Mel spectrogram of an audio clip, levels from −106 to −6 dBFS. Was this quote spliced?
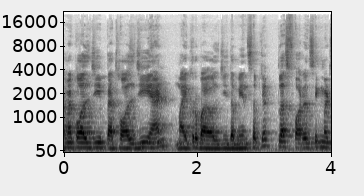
no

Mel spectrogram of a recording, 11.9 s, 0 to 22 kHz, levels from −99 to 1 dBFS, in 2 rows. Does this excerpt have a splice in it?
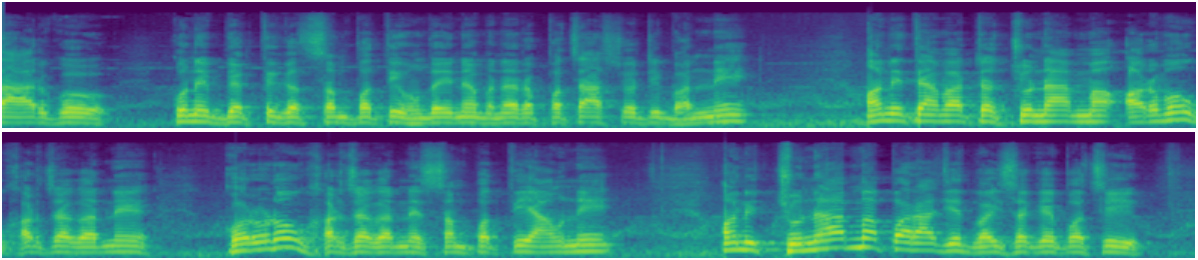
no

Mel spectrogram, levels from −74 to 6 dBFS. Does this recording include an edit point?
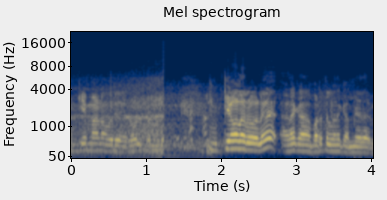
yes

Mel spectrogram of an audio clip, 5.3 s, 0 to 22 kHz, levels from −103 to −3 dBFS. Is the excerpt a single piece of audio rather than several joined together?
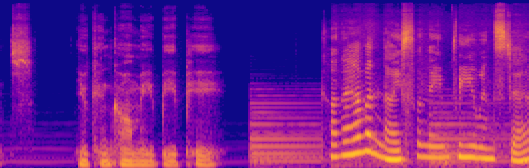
no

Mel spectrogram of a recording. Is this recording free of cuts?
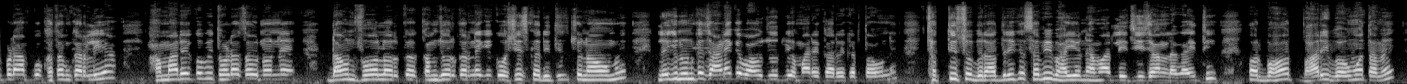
yes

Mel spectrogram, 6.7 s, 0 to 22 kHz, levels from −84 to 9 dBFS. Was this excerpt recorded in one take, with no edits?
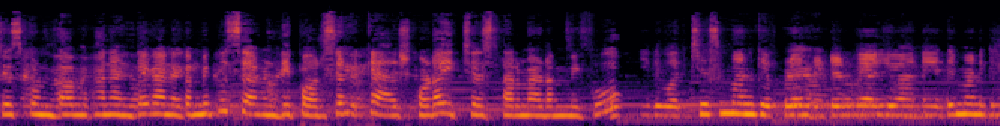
no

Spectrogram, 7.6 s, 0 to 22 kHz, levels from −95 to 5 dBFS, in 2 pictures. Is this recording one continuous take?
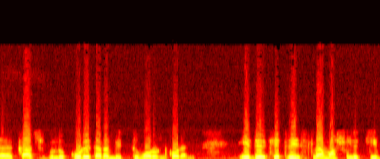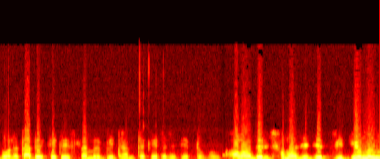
no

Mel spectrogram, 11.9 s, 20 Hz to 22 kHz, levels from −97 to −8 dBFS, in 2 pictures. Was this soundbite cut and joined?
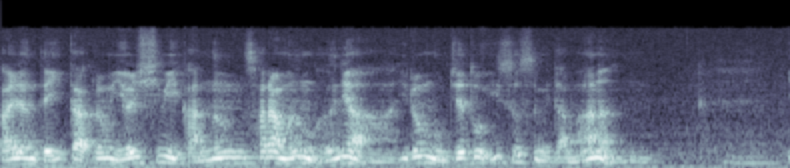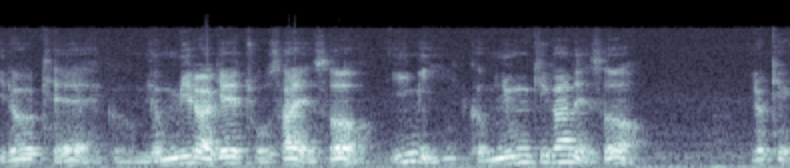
no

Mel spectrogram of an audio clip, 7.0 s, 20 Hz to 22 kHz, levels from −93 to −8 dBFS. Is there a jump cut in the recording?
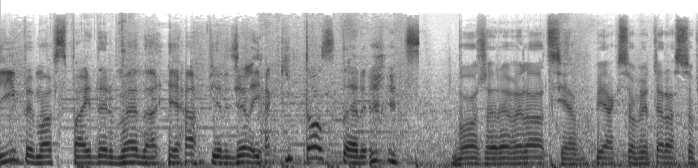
yes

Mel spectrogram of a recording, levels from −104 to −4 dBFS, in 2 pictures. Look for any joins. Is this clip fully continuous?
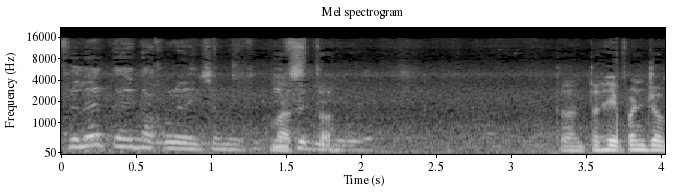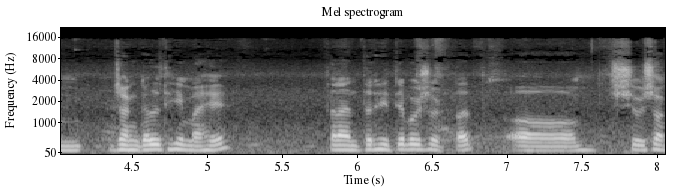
yes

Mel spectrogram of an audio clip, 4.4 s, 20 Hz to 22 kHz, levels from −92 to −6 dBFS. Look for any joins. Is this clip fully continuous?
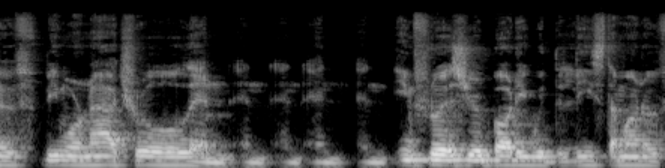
yes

